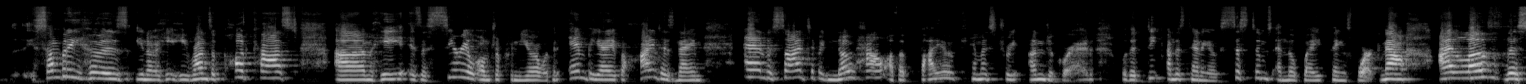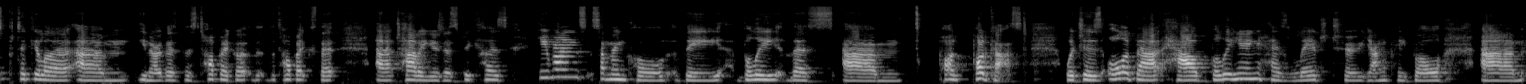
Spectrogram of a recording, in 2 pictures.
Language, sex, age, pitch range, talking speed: English, female, 30-49, 185-245 Hz, 160 wpm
